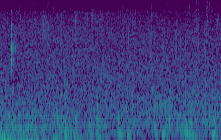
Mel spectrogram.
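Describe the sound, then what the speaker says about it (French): Light rain in the video game Days Gone patters steadily and faintly, a soft even hiss of drops with no voices. "Ce petit bruit de pluie là."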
